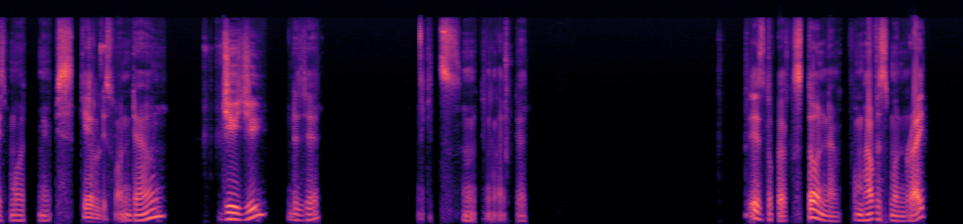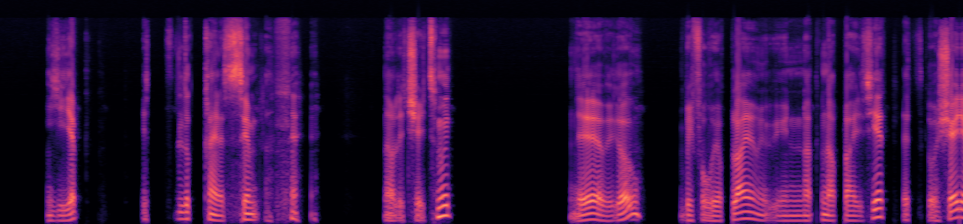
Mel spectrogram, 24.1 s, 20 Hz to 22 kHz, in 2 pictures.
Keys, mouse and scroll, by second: 0.1 click, 0.8 middle click, 4.4 click, 4.6-6.4 middle drag, 7.0-8.4 middle drag, 9.2 shift+middle click, 9.5-10.9 middle drag, 11.5-12.6 middle drag, 13.4 shift+middle click, 13.8-14.9 middle drag, 16.9 right click, 18.2-19.7 middle drag.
